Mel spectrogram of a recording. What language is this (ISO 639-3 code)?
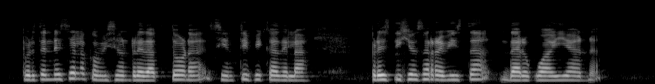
spa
